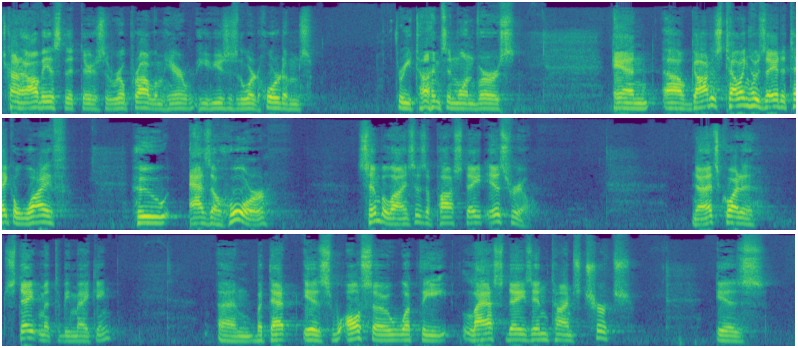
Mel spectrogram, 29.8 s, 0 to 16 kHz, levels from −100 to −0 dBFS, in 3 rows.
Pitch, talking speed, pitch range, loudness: 140 Hz, 115 wpm, 125-160 Hz, -14 LUFS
